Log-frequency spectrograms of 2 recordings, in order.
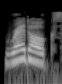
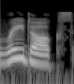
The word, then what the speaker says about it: redox: Redox, short for reduction oxidation reaction, pronunciation redox or redox, is a type of chemical reaction in which the oxidation states of atoms are changed.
